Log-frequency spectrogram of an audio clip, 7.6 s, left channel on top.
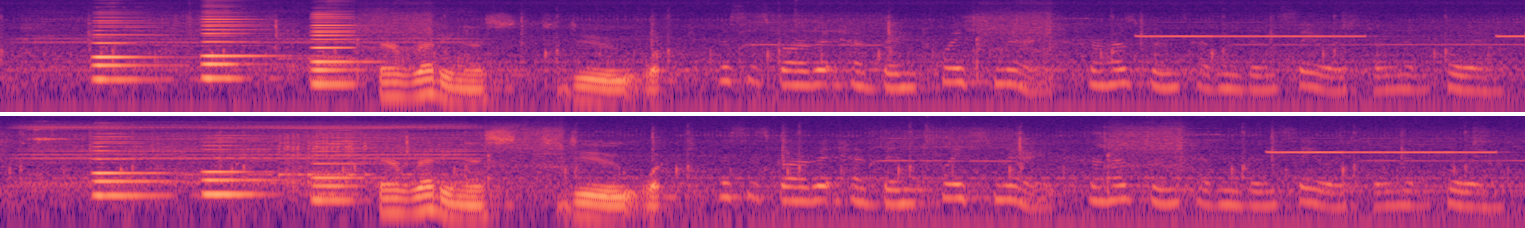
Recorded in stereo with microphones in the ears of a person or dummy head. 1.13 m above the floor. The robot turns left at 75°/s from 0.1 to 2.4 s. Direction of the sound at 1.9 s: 20° left.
